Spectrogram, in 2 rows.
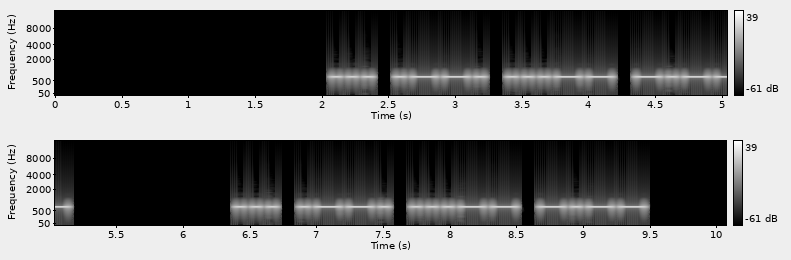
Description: Morse code, heard as a keyed tone, about 20 wpm, 700 Hz. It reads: SP3Y SP3Y
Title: DXCC-100 Call Signs - 4 Characters - Repeated 3x - 20wpm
